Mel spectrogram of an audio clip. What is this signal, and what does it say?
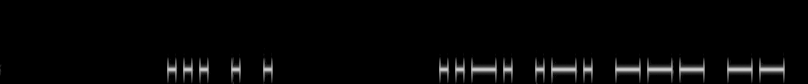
Morse code, heard as a keyed tone, about 15 wpm, 700 Hz. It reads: SEE FROM
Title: 3x Word-Spacing - Sentences from Top 100 Words - 15wpm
